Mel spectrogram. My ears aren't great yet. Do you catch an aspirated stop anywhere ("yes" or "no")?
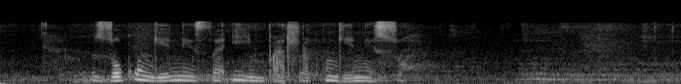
no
